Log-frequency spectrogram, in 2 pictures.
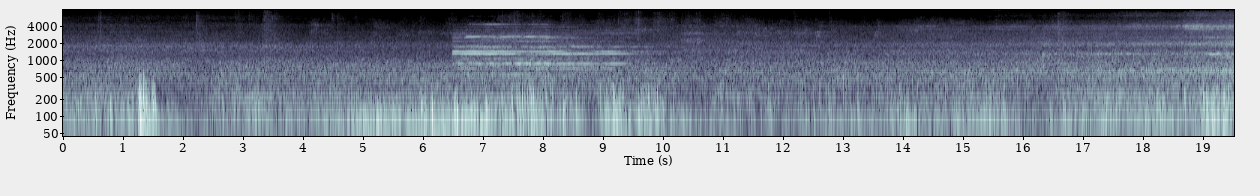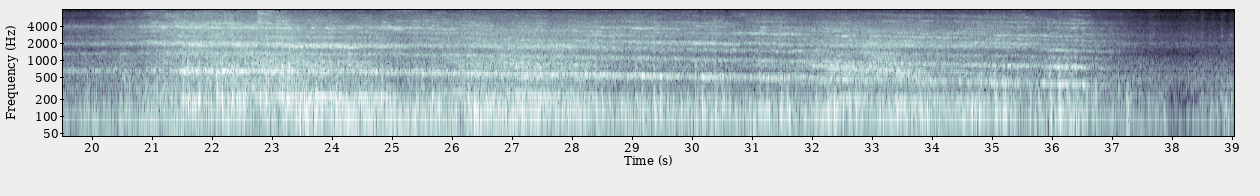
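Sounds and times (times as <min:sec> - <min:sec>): train wheels rumbling on rails: 0:16.4 - 0:39.0.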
